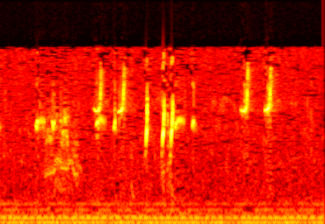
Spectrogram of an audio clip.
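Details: Quail call used as a lure for hunting: short bright chirps and whistled notes in irregular bursts, with a steady low hum underneath.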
